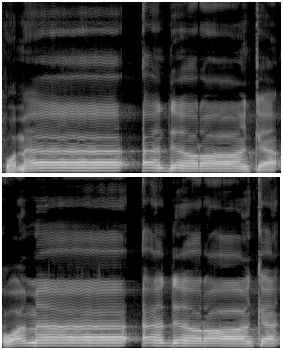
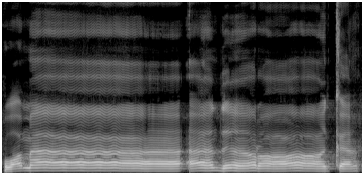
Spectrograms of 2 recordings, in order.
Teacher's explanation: حمزہ کے درمیان میں آپ نے ایسا لگا غیر محسوس انداز والا سکتہ کر دیا، یوں پڑھا آپ نے وَمَا أَدْرَاكَ وَمَا أَدْرَاكَ، جبکہ یہ سیدھا جانا چاہیے تھا وَمَا أَدْرَاكَ، ٹھیک ہے۔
